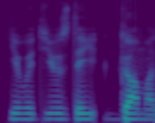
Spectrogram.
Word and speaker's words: Ghamma: have is the letter Ghamma. This is the letter Ghamma or Ghamma, because actually, sorry, it's pronounced as a Gha. It's a letter that does not exist in English, but it's in Arabic.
